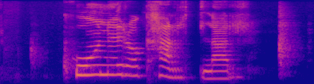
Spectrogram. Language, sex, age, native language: Icelandic, female, 7, Icelandic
